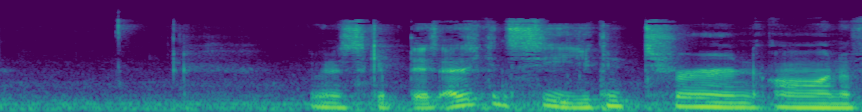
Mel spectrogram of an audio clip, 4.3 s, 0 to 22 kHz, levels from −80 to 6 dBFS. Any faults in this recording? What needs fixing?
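Nothing in this audio needs fixing. No fault can be heard at any point, so no correction or prevention step is called for.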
